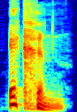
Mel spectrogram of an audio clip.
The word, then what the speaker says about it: Eachan: I got E-A-C-H-A-N, which is each with an A-N at the end. But that's not how you say it. And I've been trying to rack my brain around how to say it. And it seems as though it's something to the effect of Echen.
